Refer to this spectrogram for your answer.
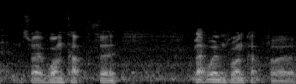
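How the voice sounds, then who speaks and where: Over noticeable background noise, a man speaks with a very deep, low pitch in a monotone, flat way. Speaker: aquarium hobbyist vlogger. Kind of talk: casual vlog tutorial. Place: home room. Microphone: phone near.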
